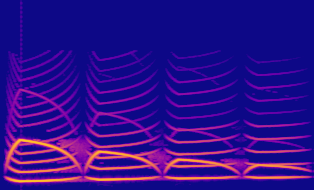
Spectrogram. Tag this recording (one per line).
vocalization
animal
fauna
alien
sci-fi
synthetic
sound-effect
creature
sfx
